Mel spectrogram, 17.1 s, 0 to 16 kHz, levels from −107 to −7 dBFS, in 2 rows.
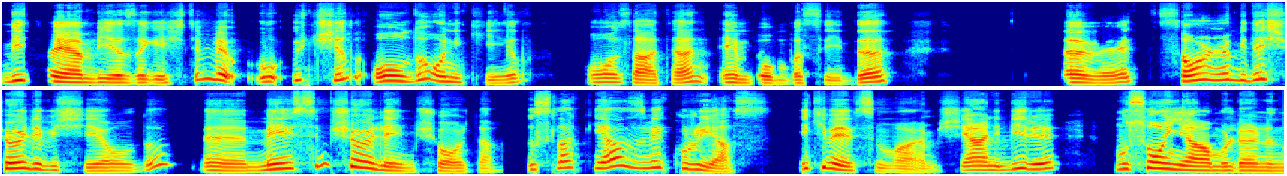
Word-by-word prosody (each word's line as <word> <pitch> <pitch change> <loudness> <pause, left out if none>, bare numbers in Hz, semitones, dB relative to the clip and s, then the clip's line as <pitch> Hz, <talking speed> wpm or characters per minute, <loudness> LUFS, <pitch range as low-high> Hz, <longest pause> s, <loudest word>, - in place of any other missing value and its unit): Bitmeyen 200 -7 +4
bir 175 - -3
yaza 160 -1 +1
geçtim 155 - -4
ve - - +5 0.2
o 200 - 0
3 260 -1 -5
yıl 305 +6 +1
oldu 230 +2 +3
12 200 - -2
yıl. 150 +5 -4 0.4
O 175 +1 -1
zaten 160 +3 -1
en 160 -3 -2
bombasıydı. 140 - -1 1.1
Evet, 170 +1 +2
sonra 270 +4 +2
bir 255 - -2
de 305 +1 +2
şöyle 250 -5 +4
bir 180 - -5
şey 150 -2 -4
oldu. 150 - -5 0.2
Eee, 155 -3 0
mevsim 240 - 0
şöyleymiş 175 - +1
orada: 130 -2 -4 0.2
Islak 275 +7 -3
yaz 285 +1 +2
ve 290 +2 +1
kuru 240 -6 -2
yaz, 135 -3 -4 0.2
2 255 +5 -1
mevsim 165 - +1
varmış. 120 +4 -7
Yani 180 0 +2
biri 245 0 +2 0.4
muson 255 +4 +4
yağmurlarının 165 -6 +2
180 Hz, 135 wpm, -24 LUFS, 155-250 Hz, 1.1 s, ve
